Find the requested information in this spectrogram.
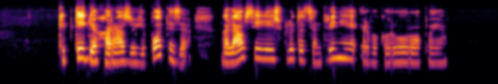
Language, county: Lithuanian, Kaunas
